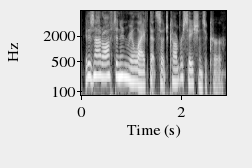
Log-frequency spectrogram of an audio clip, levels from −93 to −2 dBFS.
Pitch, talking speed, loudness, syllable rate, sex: 190 Hz, 225 wpm, -14 LUFS, 6.0 syllables/s, female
